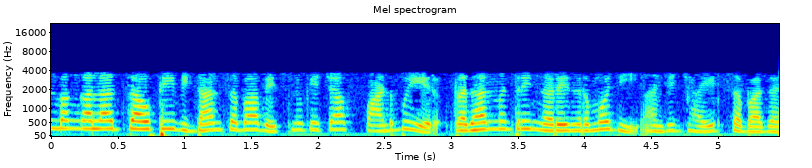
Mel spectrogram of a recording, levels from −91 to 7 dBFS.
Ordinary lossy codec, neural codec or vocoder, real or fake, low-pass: Opus, 32 kbps; none; real; 3.6 kHz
